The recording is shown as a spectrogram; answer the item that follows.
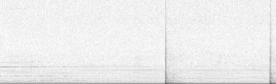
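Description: Electric bass guitar through an amplifier letting a low note ring, then plucking a new low note about two and a half seconds in that also rings on.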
